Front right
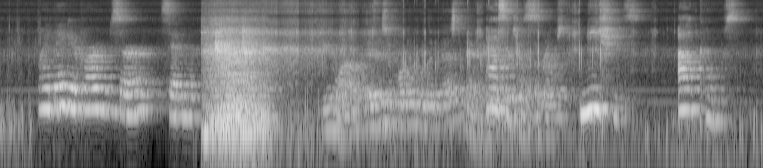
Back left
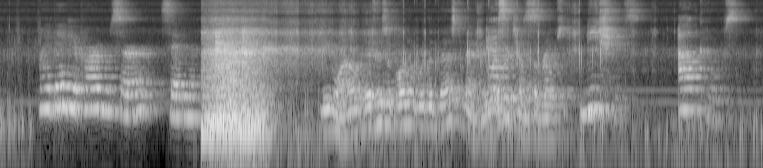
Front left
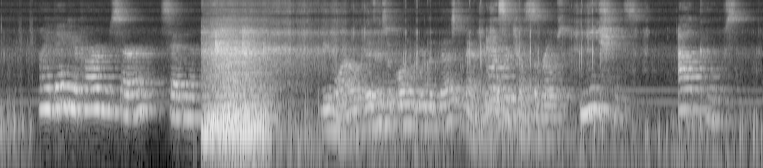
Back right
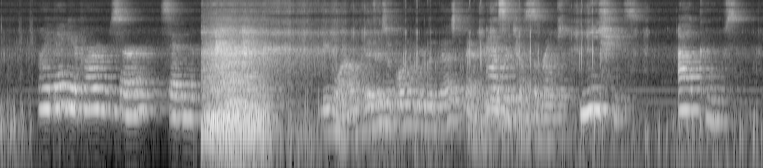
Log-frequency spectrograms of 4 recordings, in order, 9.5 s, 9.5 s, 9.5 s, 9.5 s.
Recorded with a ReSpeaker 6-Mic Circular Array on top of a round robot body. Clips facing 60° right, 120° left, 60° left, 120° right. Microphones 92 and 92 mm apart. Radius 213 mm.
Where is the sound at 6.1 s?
70° right, 1.4 m.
